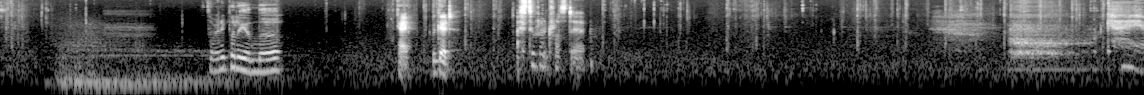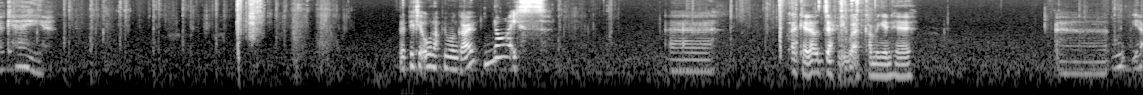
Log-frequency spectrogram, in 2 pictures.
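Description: A young woman speaks close to a microphone, calmly and in short bursts.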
